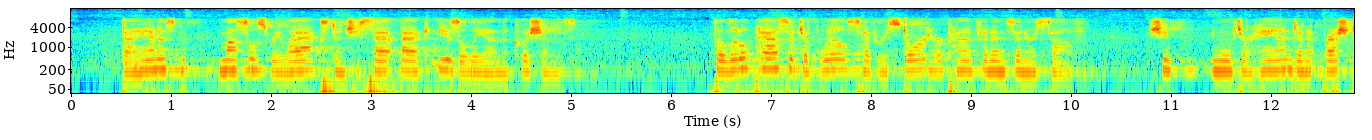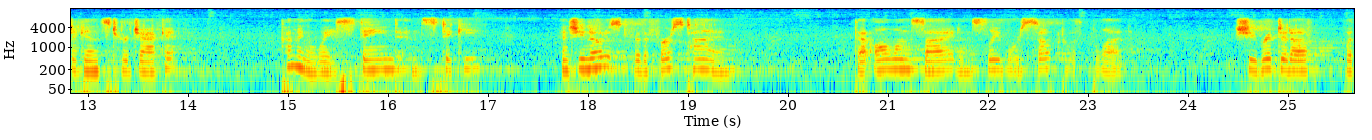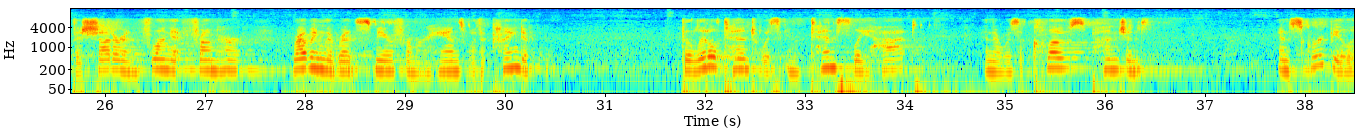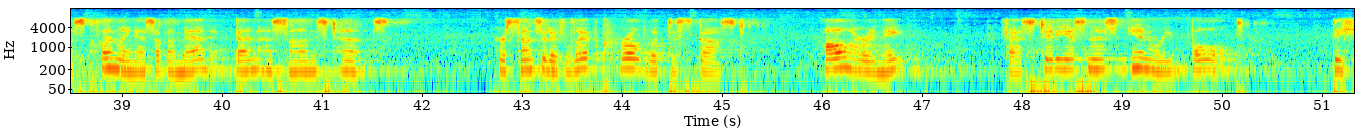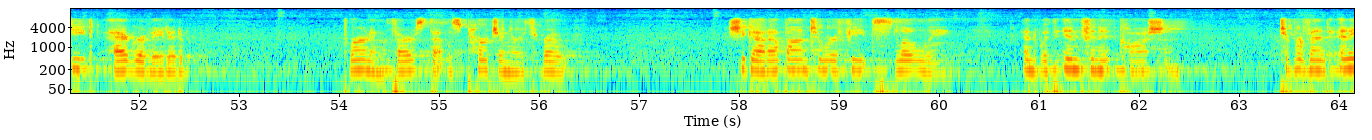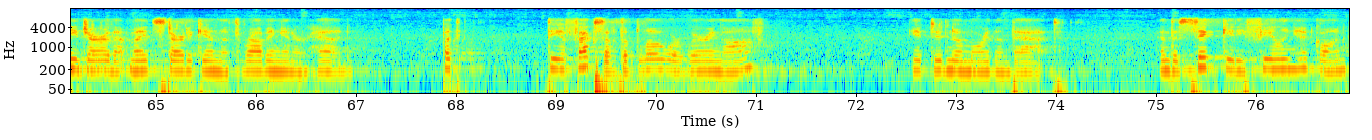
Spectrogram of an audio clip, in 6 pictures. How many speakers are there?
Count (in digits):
1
